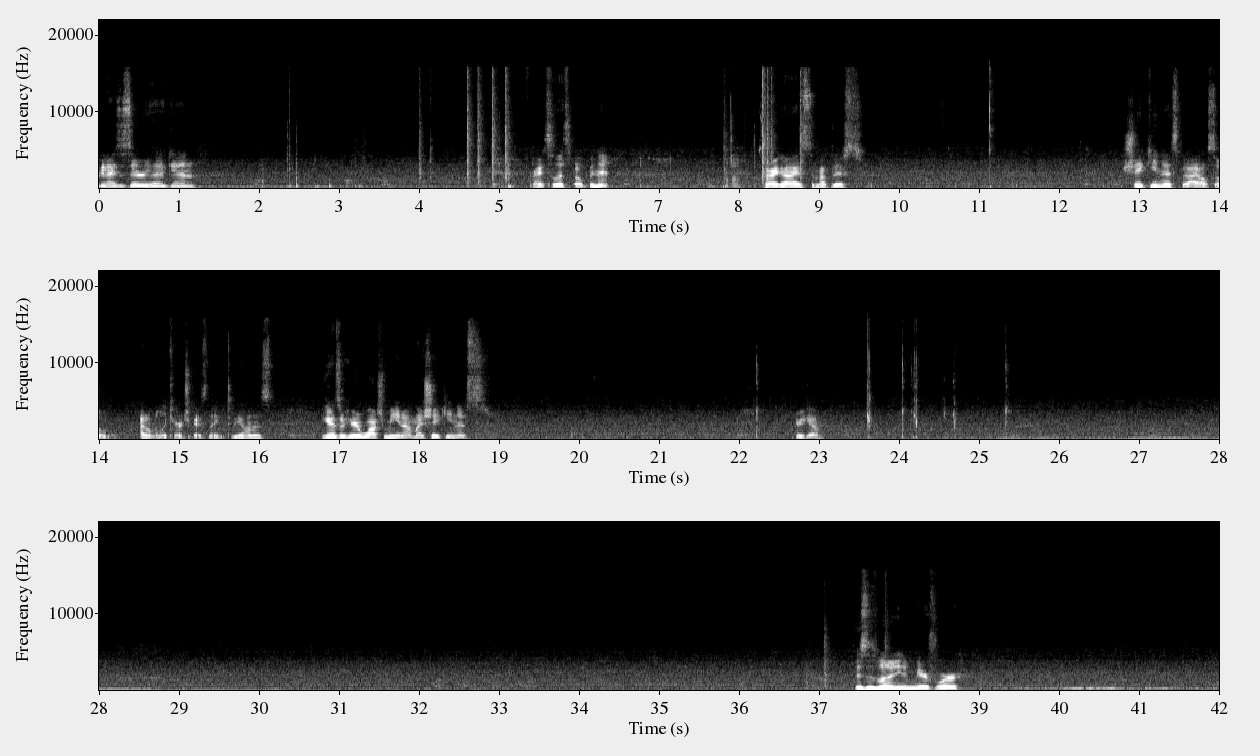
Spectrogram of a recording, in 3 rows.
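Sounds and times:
makeup items clicking: 4.0s - 5.2s, 7.8s - 8.9s, 23.6s - 25.4s.

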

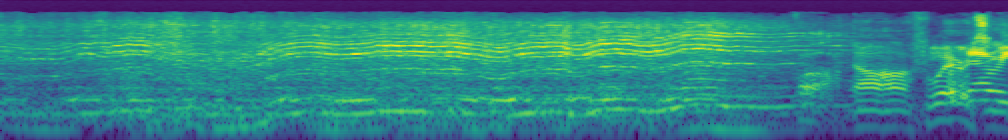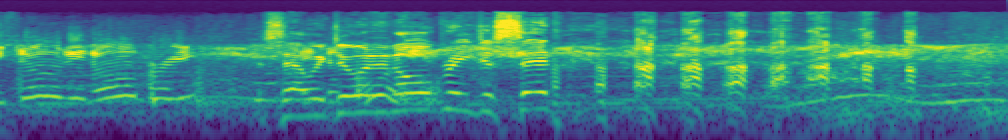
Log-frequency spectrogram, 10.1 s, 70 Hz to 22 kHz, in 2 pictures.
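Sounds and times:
race car engine revving: 0.0s - 4.0s, 7.8s - 10.0s.

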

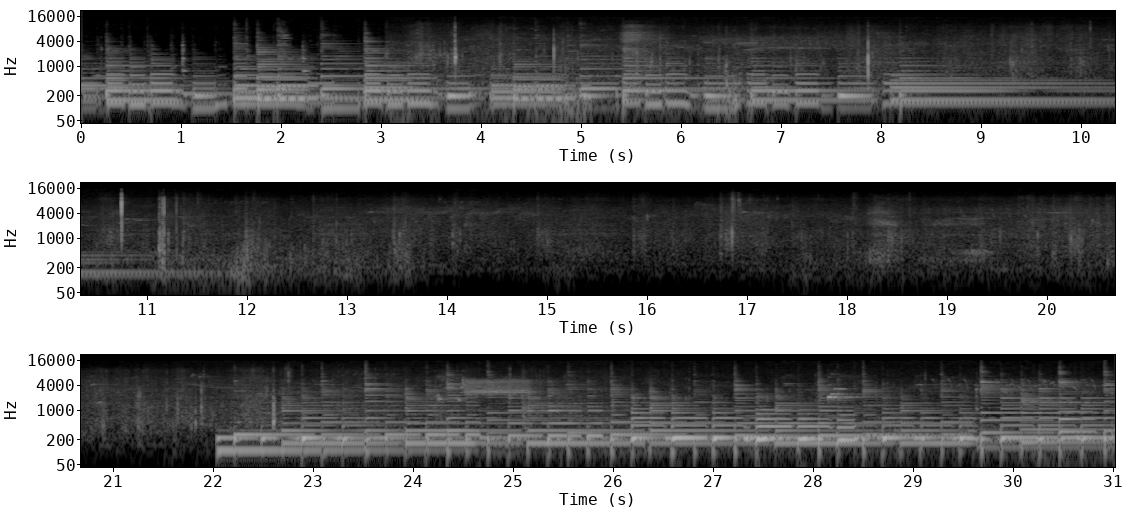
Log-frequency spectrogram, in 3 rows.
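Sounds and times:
acoustic guitar chord: 0.0s - 11.1s, 22.0s - 31.0s
faint footsteps on trail: 3.0s - 27.0s.

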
